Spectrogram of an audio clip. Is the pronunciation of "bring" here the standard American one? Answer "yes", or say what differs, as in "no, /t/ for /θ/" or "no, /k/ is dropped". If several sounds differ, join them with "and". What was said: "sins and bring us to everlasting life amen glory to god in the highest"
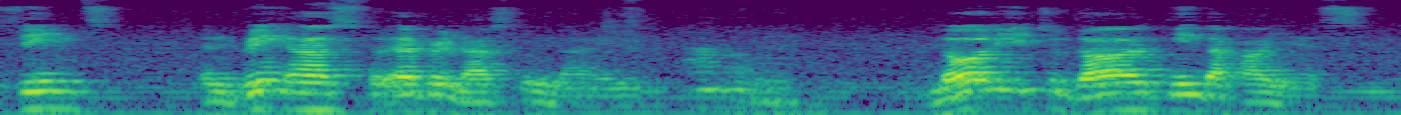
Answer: yes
